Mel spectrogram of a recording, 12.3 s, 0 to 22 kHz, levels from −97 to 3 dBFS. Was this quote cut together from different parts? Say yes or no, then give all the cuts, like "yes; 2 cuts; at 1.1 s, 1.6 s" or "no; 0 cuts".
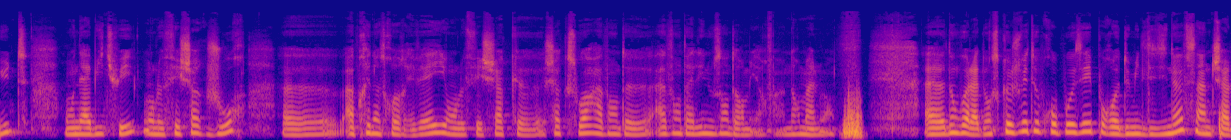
no; 0 cuts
